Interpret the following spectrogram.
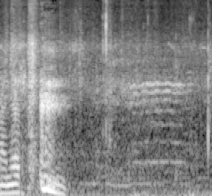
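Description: A bligon goat bleats once, a short call falling in pitch, about half a second in.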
